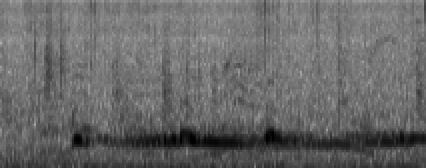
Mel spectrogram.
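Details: A very tame young wild-type grey Barbary dove gives one long, low, soft coo lasting over two seconds, with a slight wavering swell partway through, in a quiet room.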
